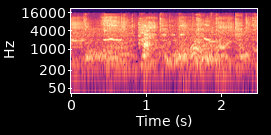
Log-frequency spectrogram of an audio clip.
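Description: Several hound dogs barking, yipping and whining over film music, from a movie soundtrack.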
